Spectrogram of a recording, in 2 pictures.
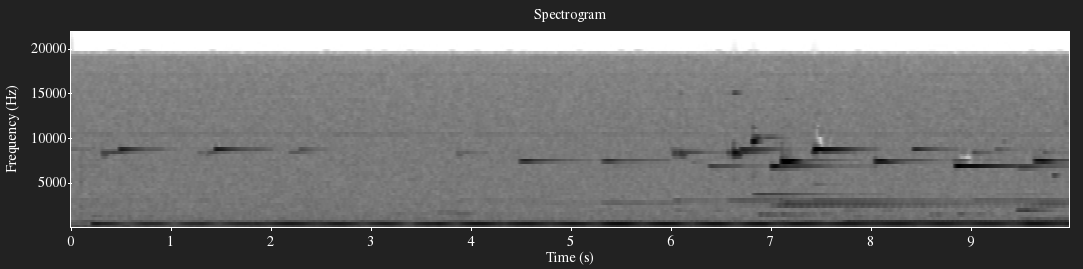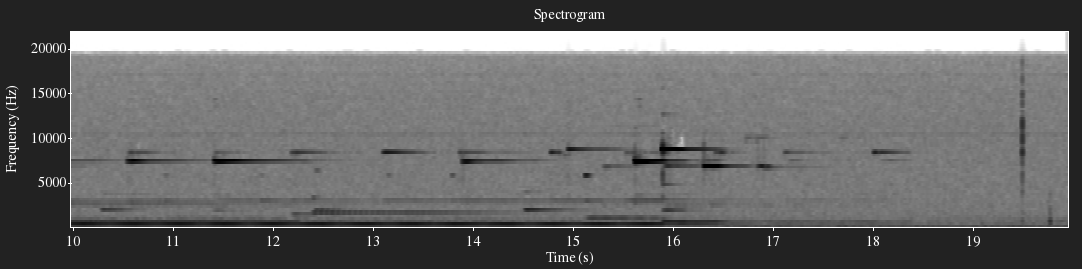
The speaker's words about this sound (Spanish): Como una manera de anclarnos a este momento presente, vamos a usar el sonido de esta campana.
